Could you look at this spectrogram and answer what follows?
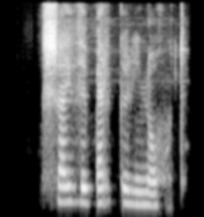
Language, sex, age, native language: Icelandic, female, 18-19, Icelandic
